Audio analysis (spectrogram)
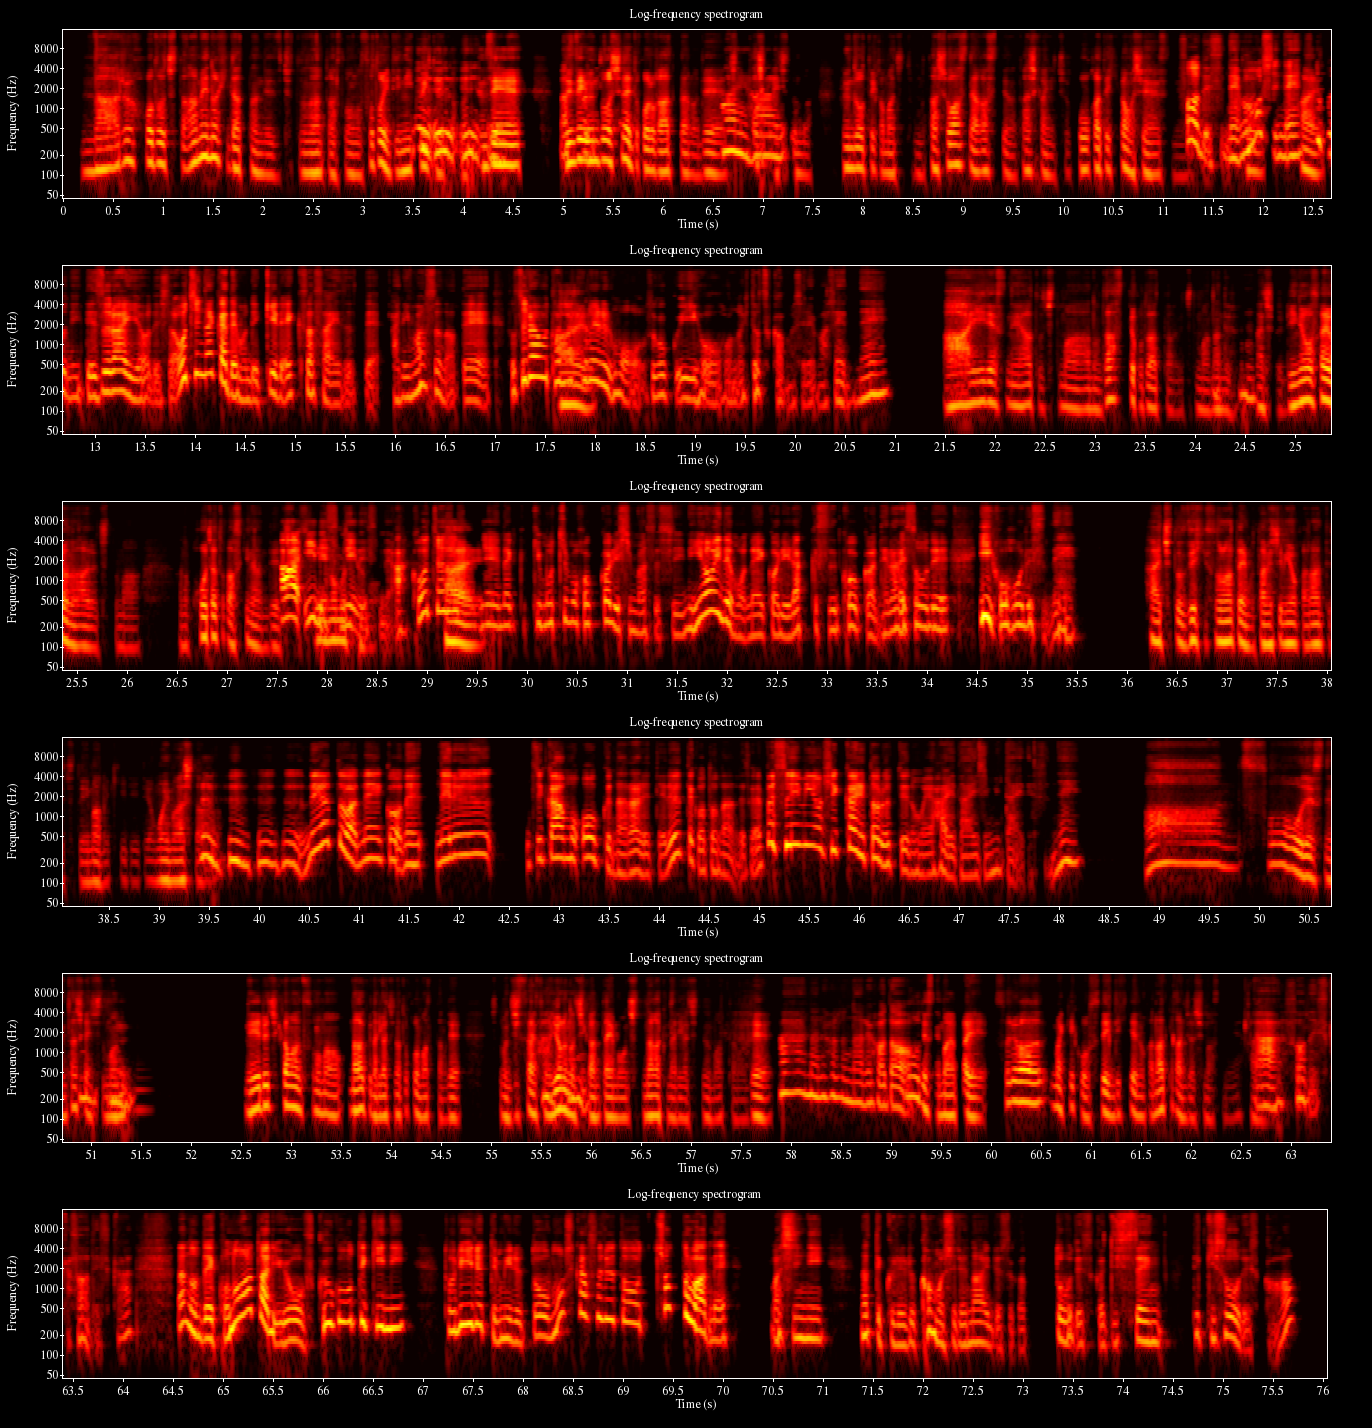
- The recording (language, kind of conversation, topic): Japanese, advice, 頭がぼんやりして集中できないとき、思考をはっきりさせて注意力を取り戻すにはどうすればよいですか？
- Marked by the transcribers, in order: unintelligible speech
